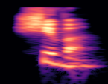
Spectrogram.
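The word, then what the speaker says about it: Śiva: see Lord Shiva right but it's really authentically you want to pronounce it this way that's not an accent you want to you want to do it this way Shiva and sometimes you'll see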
